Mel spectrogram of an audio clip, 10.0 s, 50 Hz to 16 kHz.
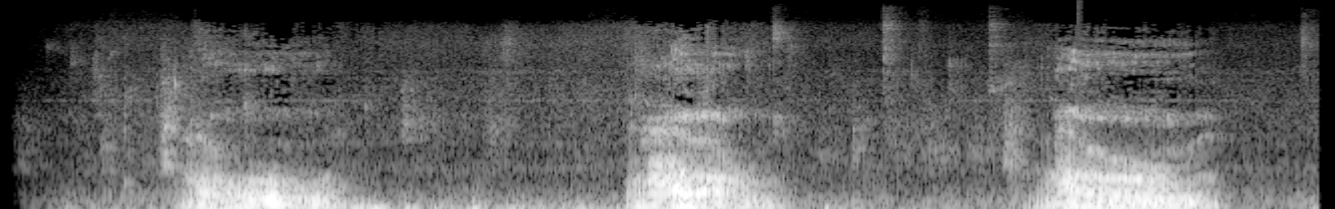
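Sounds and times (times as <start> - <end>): dog growling: 1.2 - 2.8, 4.7 - 6.0, 7.7 - 9.2.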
